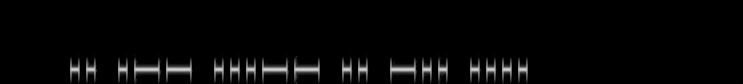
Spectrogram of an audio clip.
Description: Morse code, heard as a keyed tone, about 15 wpm, 700 Hz. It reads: IW3IDH
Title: DXCC-100 Call Signs - 6 Characters - 15wpm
